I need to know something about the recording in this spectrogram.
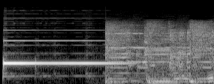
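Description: Steady high-pitched test-tone beep, the reference tone that goes with TV colour bars, held for about a second. Then music takes over.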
